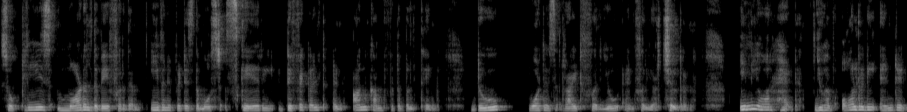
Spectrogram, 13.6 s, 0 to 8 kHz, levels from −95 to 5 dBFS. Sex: female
